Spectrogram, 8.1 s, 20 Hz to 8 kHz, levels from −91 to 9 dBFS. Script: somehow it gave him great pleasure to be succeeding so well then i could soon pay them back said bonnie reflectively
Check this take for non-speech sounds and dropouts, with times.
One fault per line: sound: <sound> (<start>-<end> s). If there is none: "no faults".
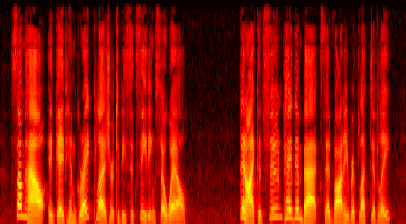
no faults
